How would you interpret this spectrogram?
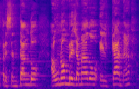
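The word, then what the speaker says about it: Elcaná: a un hombre llamado el Cana o como dice en otras versiones, el caná con acento en la A.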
